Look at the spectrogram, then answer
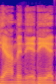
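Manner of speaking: usual speaking voice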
